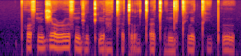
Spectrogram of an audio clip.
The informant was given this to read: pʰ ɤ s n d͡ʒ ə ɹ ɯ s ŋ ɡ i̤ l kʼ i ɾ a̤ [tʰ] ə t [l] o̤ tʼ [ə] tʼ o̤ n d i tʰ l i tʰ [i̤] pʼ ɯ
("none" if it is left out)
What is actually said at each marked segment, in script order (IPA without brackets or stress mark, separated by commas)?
tʰ, r, ə, i̤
